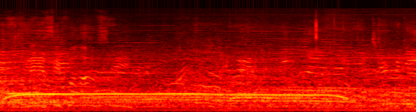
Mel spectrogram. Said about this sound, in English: Booing. That kid in the background was the kicker there. Why is everybody booing? Why is everybody booing?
